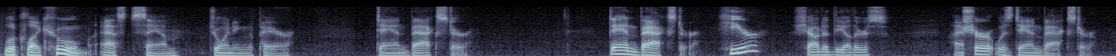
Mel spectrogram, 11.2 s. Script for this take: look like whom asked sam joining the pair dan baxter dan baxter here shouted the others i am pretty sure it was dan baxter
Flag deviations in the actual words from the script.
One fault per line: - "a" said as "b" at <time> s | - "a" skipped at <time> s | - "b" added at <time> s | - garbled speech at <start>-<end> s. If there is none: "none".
- "am pretty" skipped at 9.6 s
